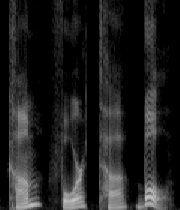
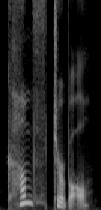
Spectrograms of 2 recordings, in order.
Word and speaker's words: comfortable: Come, for, ta, bull. 4 syllables, all pronounced. But native speakers actually say comfortable, 3 syllables, or sometimes just comfortable.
